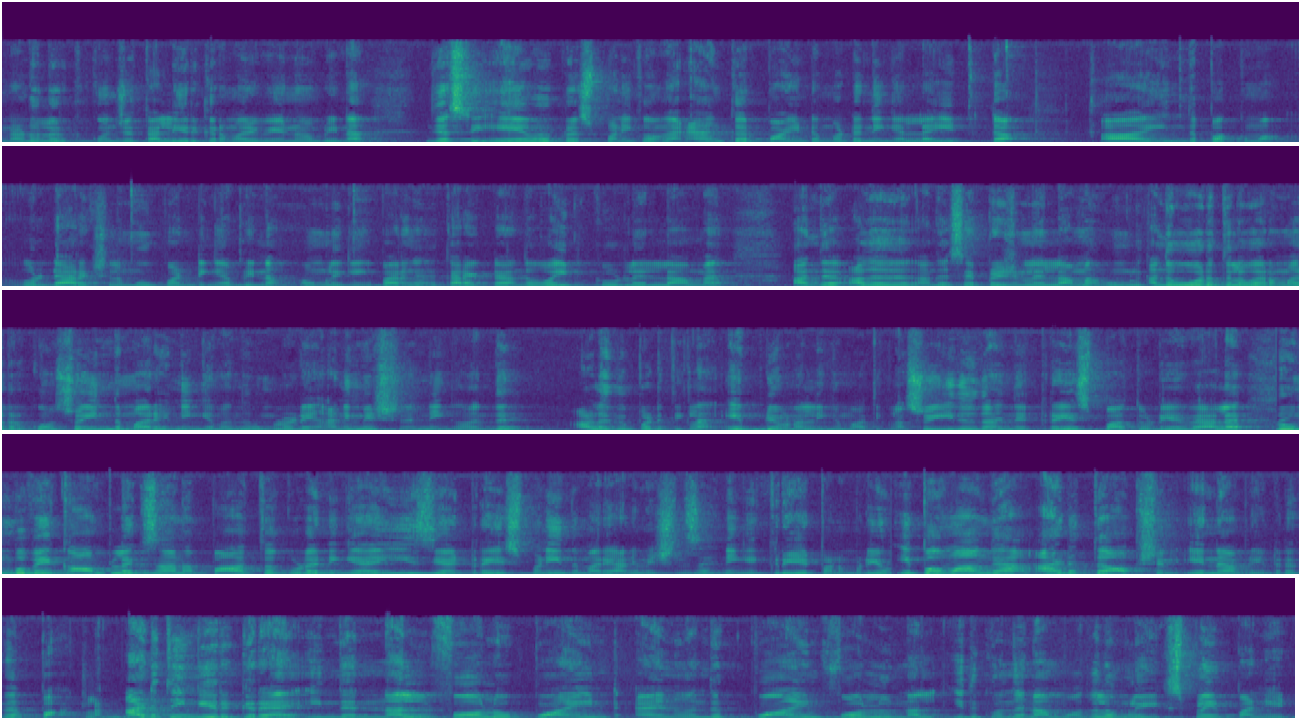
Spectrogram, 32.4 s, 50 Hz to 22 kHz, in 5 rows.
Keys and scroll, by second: 2.5 a, 5.6 ctrl+z, 8.4 space.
